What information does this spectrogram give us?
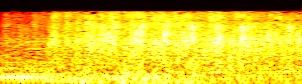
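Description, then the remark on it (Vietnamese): Steady rain falls continuously, a dense hiss of drops with faint ticking patters, moderately loud and even throughout, with no voices. “Quý vị, hôm nay mưa chẳng ngừng rơi, nghĩa là mưa buộc đất trời vào nhau, thì mình cứ hẹn chiều sau để trời đất được bên nhau chiều này.”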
